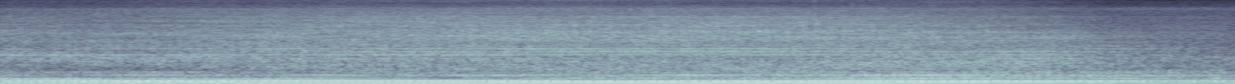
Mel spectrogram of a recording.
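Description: A lawn mower runs steadily at full throttle through overgrown grass at an abandoned country house, giving a loud, close, continuous engine drone that barely changes from start to finish.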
